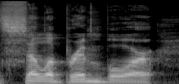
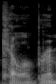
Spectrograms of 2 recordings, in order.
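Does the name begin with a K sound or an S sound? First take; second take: S sound; K sound. First: The name begins with a soft S sound. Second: The name begins with a hard K sound. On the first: The speaker calls it wrong. "I got to correct a friend in public when he said Celebrimbor" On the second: The speaker calls it right. "I'm sorry, it's uh, Celebrimbor. ... They're hard. ... Think Latin. Cicero"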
